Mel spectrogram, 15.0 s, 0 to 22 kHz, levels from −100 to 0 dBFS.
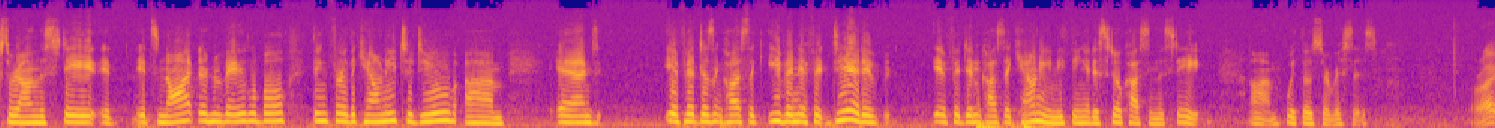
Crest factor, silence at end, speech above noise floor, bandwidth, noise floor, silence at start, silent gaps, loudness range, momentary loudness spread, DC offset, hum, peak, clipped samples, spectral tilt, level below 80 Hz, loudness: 10 dB; 0 s; 25 dB; over 20 kHz; -38 dBFS; 0 s; none; 5 LU; 12 LU; under 0.1%; none; -4 dBFS; under 0.1%; -5.5 dB/octave; -32 dBFS; -14 LUFS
